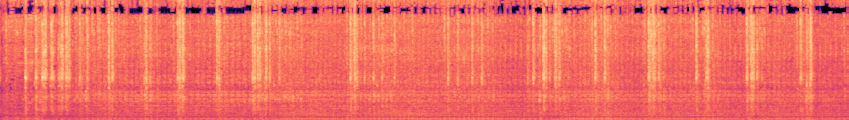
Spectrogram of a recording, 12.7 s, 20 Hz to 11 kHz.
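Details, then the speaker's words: 1948 Ford F-5 ex-ice truck, first run after about 45 years sitting: rough uneven running with sharp irregular pops. Owner believes the number six lifter is hanging up on its spring, not a rod knock. "that popping noise is not a knock it is that one lifter it's number six I believe and it's a it's catching with the spring then popping back down so that's what the knock noise is"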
